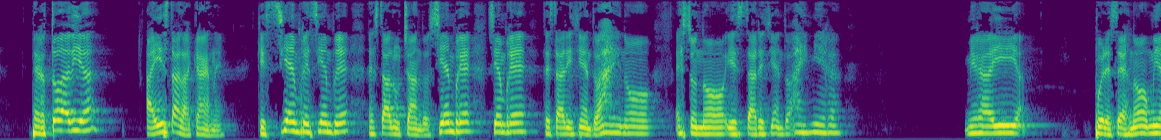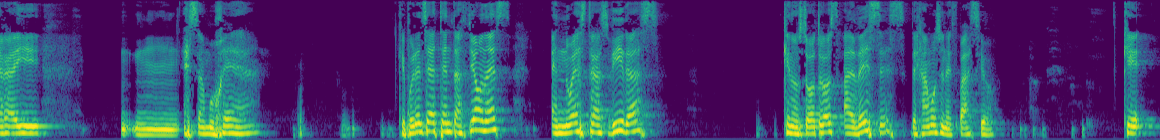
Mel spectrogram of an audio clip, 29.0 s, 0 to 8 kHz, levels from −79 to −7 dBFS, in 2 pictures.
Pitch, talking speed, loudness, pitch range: 150 Hz, 105 wpm, -13 LUFS, 135-175 Hz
